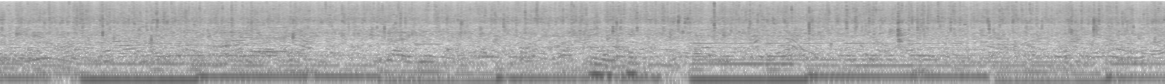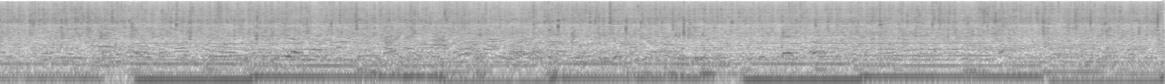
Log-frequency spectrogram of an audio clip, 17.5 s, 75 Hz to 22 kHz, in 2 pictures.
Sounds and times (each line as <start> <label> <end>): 0.0 metal sculpture fountain 17.4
